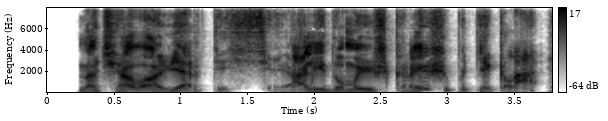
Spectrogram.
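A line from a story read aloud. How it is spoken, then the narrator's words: Shrill giggling. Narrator (Russian): И голос визгливо захихикал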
